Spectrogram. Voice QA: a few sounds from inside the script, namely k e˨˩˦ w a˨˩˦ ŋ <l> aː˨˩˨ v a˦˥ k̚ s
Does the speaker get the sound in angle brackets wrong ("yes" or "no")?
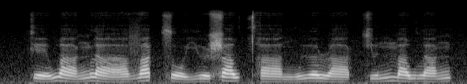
no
